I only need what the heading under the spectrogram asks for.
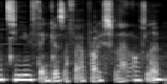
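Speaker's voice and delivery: barely audible, secretive half-whisper. Speaking in character to oslo while others talk, half-whispering very quietly. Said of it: "whisper very quietly".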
